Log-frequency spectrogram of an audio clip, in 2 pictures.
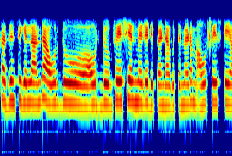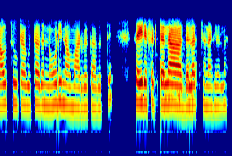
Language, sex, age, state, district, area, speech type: Kannada, female, 30-45, Karnataka, Chitradurga, rural, conversation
